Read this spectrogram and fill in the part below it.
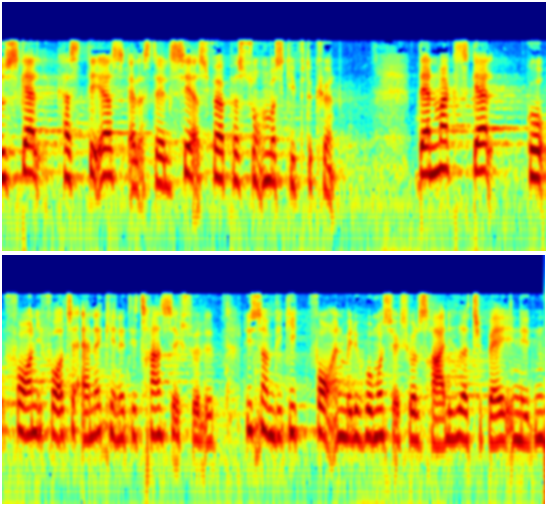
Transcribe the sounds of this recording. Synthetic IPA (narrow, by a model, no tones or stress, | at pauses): ð̩ˠsɡ̥ælkʰæsd̥e̝̰ːɐselɐsd̥æb̥ilise̝̰ːɐsfɶɐ̰pʰæɐso̝̰ːn̩mɒ̽sɡ̥ifd̥əkʰøn̰ | d̥ænmɑ̈ːɡ̥sɡ̥ælɡ̥ɔ̰̽ːfɒːænifɒːhɒ̽l̰t͡sʰe̝ɐʔænæɐkʰen̰əd̥it͡sʰʁɑ̈nseɡ̥sueləlisɒ̽mʋiɡ̥iɡ̥̚fɒːænmed̥iɦo̝mo̝seɡ̥sueləsʁadʰiɦe̝ð̰ˠɐt͡sʰe̝b̥ɛːɪʔine̝d̥n̩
